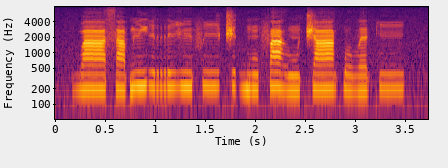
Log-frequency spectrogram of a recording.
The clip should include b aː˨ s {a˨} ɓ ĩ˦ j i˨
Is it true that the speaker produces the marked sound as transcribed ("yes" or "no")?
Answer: yes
